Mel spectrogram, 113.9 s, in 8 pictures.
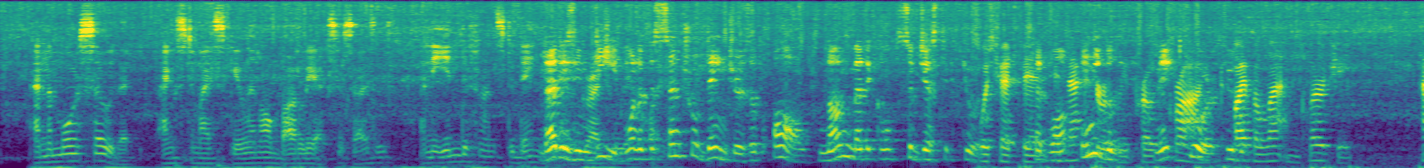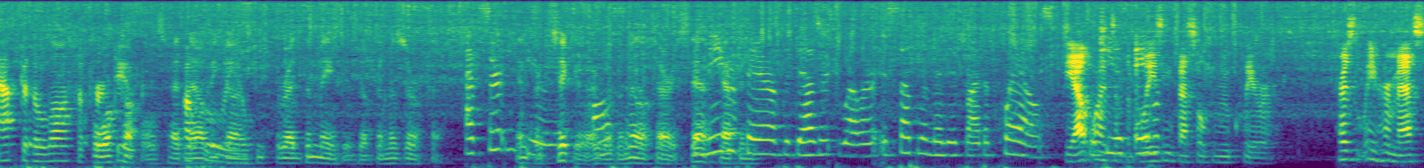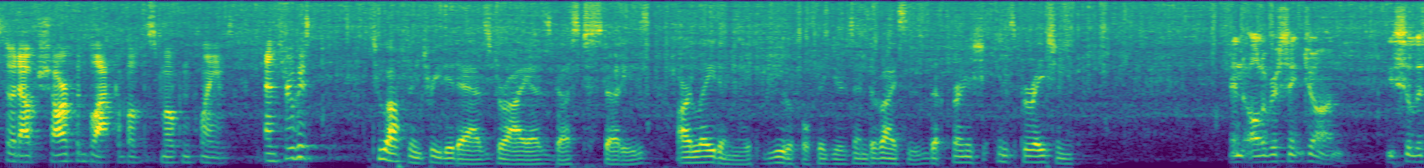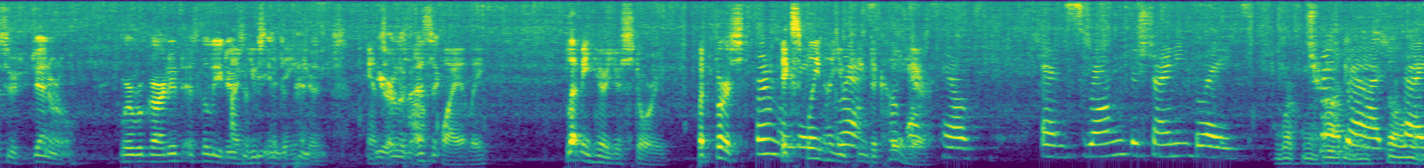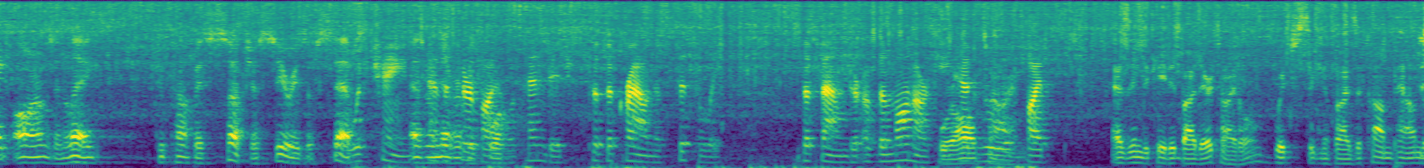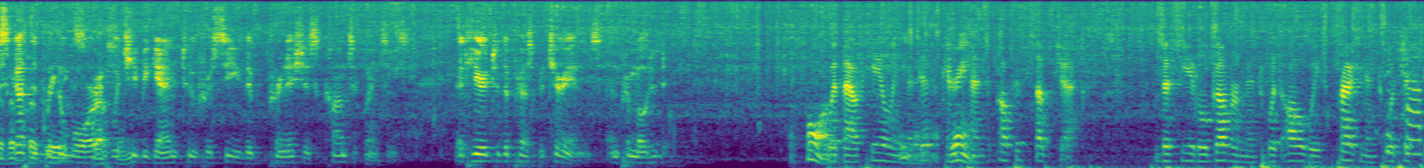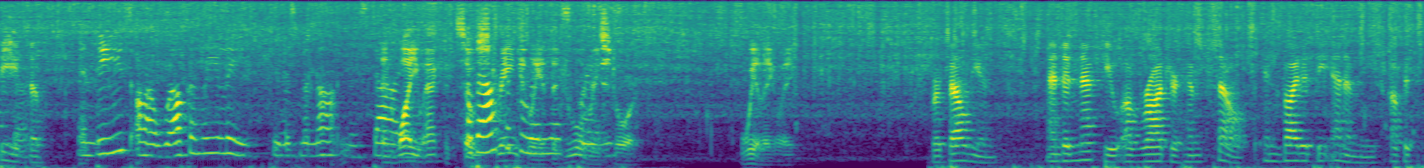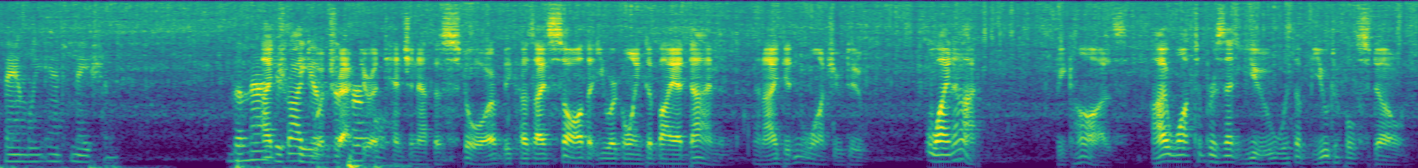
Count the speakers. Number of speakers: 10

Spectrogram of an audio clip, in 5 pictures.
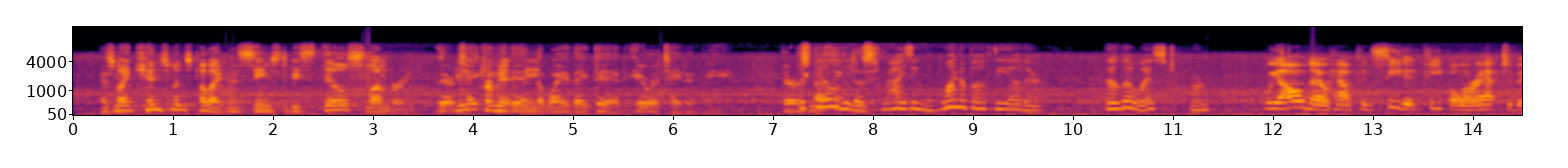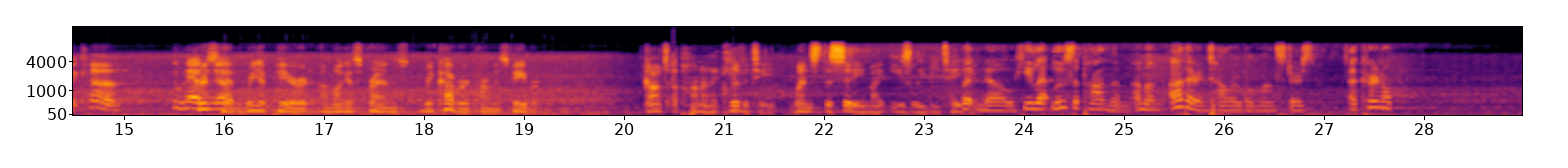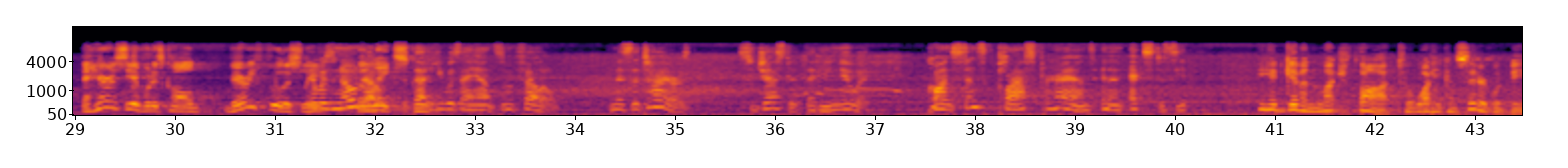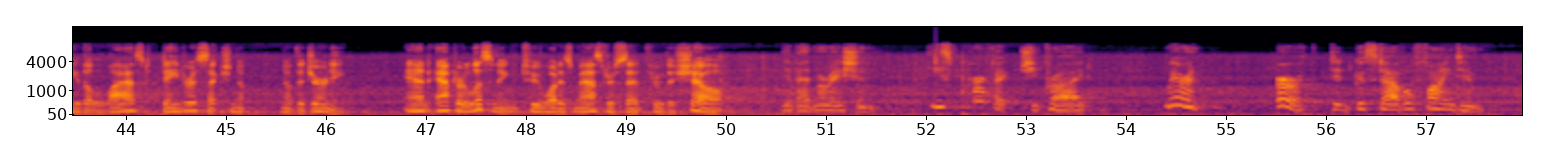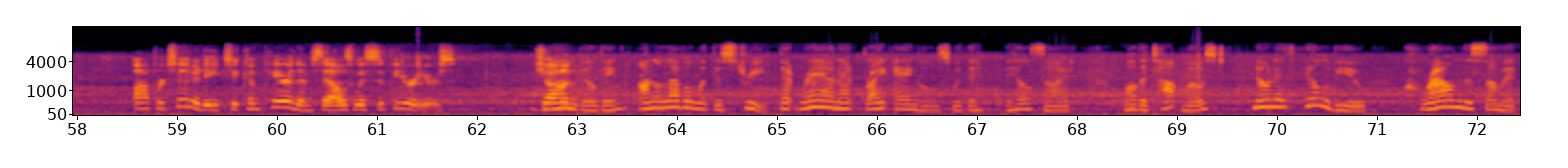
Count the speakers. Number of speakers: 9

